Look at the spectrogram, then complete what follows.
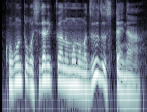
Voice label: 「ズーズー」, 旭弁 銚子弁; ※痛みや不快な感じを表現する言葉; 「こごんとごしだりっかぁのももがズーズーすったいなぁ」; （訳）近頃左側の腿に不快な痛いがあるんだよなぁ

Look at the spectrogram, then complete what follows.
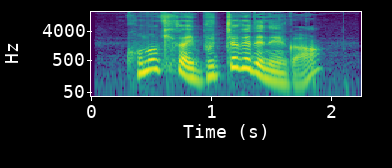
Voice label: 「ぶっちゃげる」, 旭弁 銚子弁; ひどく壊れる; 完全に壊れた; 「この機械ぶっちゃげでねーが？」; （訳）この機械壊れてないか？

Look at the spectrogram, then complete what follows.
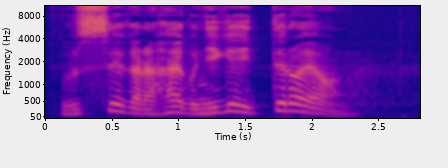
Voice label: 「にげー」, 旭弁 銚子弁; 二階; 「うっせえがらはやぐにげー行ってろよ」; （訳）うるさいから早く二階行ってろよ

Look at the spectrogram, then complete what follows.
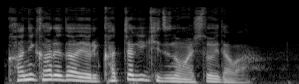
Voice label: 「かっちゃぐ」, 旭弁 銚子弁; 引っ掻く; 引っ掻き; 「蚊にかれだーよりかっちゃぎ傷のがしといだわ」; （訳）蚊に刺されたより引っ掻き傷の方が酷いんだよ

